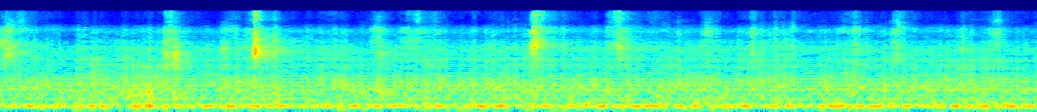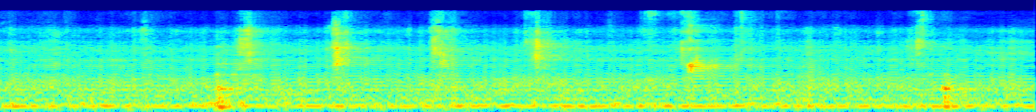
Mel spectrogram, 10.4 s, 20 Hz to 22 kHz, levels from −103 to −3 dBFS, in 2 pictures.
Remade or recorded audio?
remade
